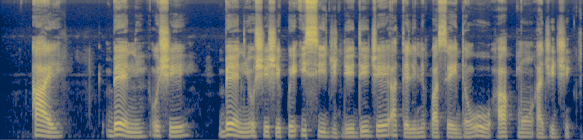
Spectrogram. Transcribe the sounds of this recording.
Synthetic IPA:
a˦˨i˨ | bɛː˦˨nĩ˧o˦ʃe˧ | bɛː˦˨nĩ˧˦o˦ʃe˧˦ʃe˧k͡pe˦ʔi˦si˧˨d͡ʒi˨de˨˦de˨˦d͡ʒɛ˦a̰˦˨tɛ˨li˨˧nĩ˦k͡pa˧sɛ˧i˨dã˨˦wo˦˨a˨˦k͡pɔ̃˧a˨d͡ʒi˨d͡ʒi˨

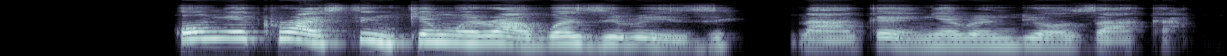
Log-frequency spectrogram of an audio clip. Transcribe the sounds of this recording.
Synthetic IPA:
o˦ɲe˦kɾa˦˨ɪ˨stɪ˨ŋ̩˨ke˦ŋʷe˨ɾa˨ɡʷa˦zi˨ɾe˨zi˦ | na˨a˨ɡa˦e˨ɲe˦ɾe˦n̩˦dɪ˦ɔ˨za˨a˦ka˦

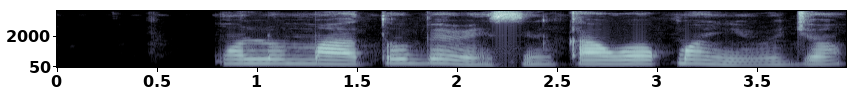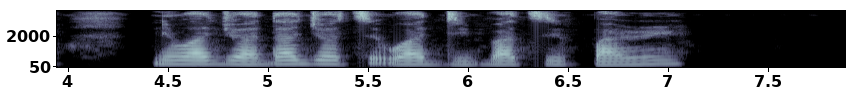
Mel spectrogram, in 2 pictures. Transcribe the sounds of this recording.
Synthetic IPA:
w̃ɔ̃˧lo˧mãː˦˨to˦bɛ˦˨ɾɛ˨sĩ˨˦ŋ̩˦ka˦wɔ˦ɔ˦k͡pɔ̃˦˨j̃ĩ˨ɾo˨˦d͡ʒɔ˦ | nĩ˦wa˦d͡ʒu˦a˧da˦d͡ʒɔ˦tḭ˦wa˦di˨˦ba˦ti˧k͡pa˨ɾi˦

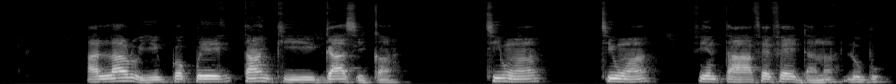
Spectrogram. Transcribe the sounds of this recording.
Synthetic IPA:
a˧la˦ɾu˦˨ji˨˦ɡ͡bɔ˦k͡pe˦tã˦ŋ̩˦ki˧ɡa˦˨si˨kã˧ | tʰi˦w̃ɔ̃˧ | tʰi˦w̃ɔ̃˧ | fi˦˧n̩˦ta˧fɛ˦fɛ˦i˦˨da˨nã˧˦lo˦bu˦

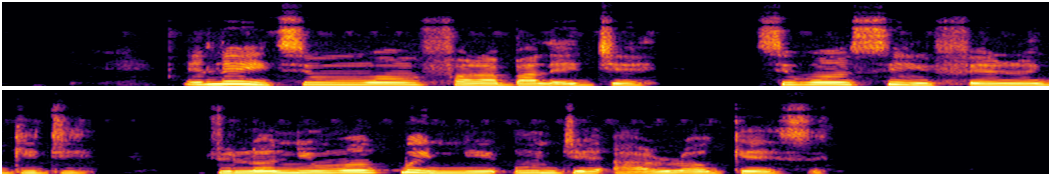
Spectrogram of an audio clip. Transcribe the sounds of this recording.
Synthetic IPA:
e˧le˦ji˦˨ti˦w̃ɔ̃˦n̩˦fa˧ɾa˧ba˧lɛ˨˦d͡ʒɛ˧ | ti˦w̃ɔ̃˦n̩˦sĩ˦˨n̩˨˦fɛ˧˦ɾ̃ã˧ɡi˧di˧ | d͡ʒu˨lɔ˧nĩ˧w̃ɔ̃˦k͡pe˦˨nĩ˦o˦n̩˦d͡ʒɛ˧ʔa˨˦ɾɔ˦˨ɡɛ˦˨si˨˦

